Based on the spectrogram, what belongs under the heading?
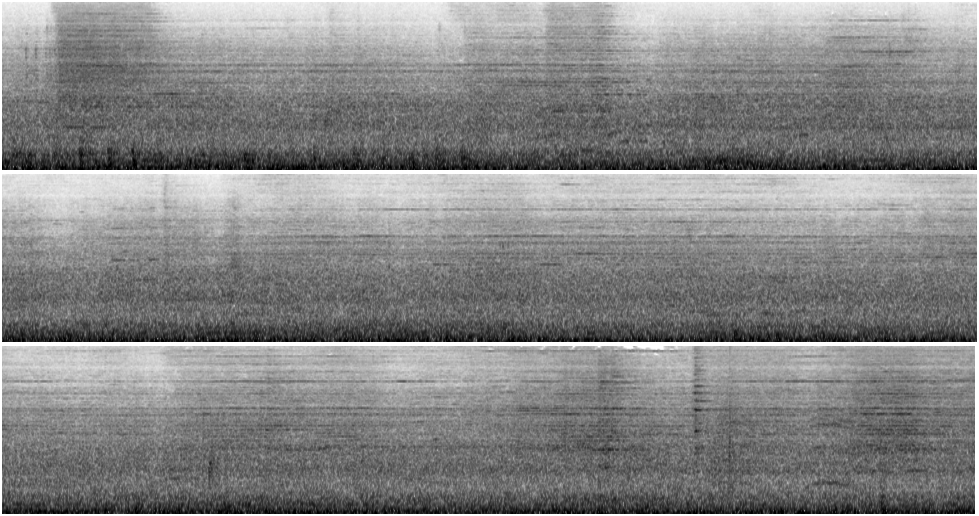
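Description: Coal train's cars rolling steadily past: a continuous low rumble of steel wheels on rail, with thin high wheel-squeal tones at times, strongest about a second in and near the end.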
